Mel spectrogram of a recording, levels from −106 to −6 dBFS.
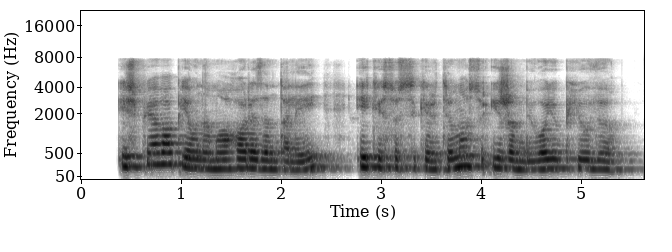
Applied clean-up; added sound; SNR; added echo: none; none; none; reverberation time 0.5 s.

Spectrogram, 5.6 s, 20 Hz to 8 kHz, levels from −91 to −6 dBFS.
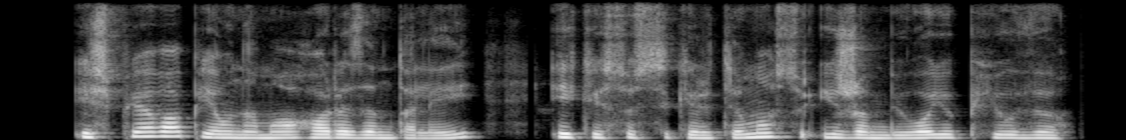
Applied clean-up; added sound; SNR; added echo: none; none; none; none.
